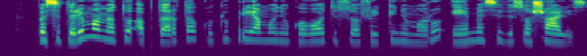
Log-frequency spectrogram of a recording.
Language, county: Lithuanian, Panevėžys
